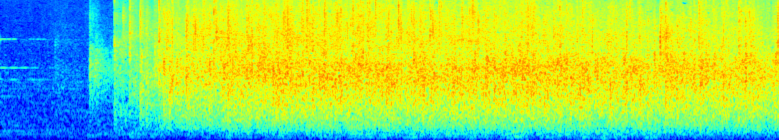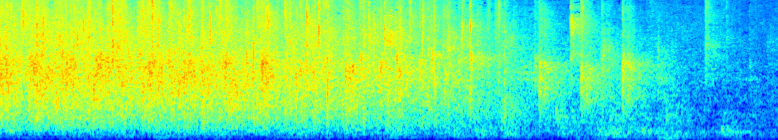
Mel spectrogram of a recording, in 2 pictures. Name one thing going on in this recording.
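An audience applauds loudly in a large hall, then the clapping fades away.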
